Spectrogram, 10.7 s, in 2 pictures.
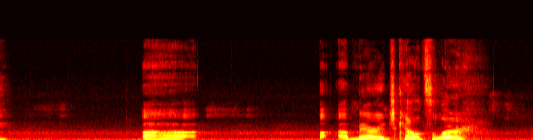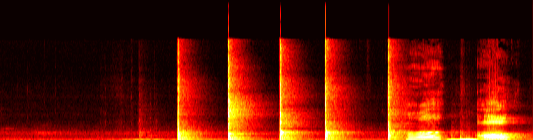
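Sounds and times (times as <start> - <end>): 
speech: 1.4 - 2.1, 3.2 - 4.8, 9.4 - 10.6
person clapping hands: 7.1 - 9.5.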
